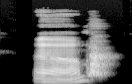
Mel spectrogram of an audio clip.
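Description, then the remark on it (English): An excited dog with a blanket, walking by, lets out a single loud, drawn-out bark with a whining, tonal quality, ending in a short rougher huff. No one speaks over it. “Just look behind me, and there's the dog with the blanket just walking by. Apparently, she's excited.”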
